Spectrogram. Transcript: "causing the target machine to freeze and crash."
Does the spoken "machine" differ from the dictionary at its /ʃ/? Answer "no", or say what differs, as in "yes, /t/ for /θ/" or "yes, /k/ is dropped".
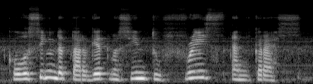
yes, /s/ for /ʃ/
